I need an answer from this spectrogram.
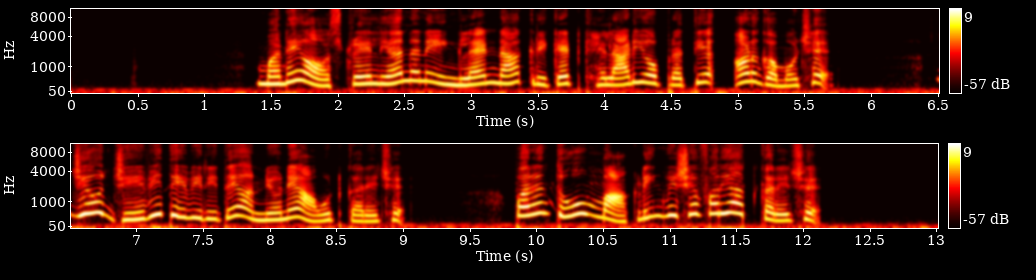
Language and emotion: Gujarati, disgusted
